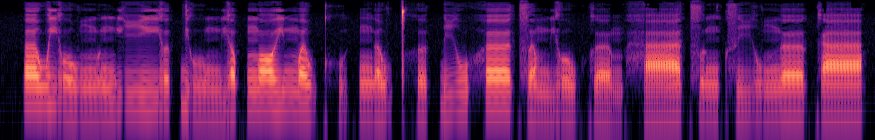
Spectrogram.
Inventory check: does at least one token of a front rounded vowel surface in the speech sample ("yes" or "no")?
yes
